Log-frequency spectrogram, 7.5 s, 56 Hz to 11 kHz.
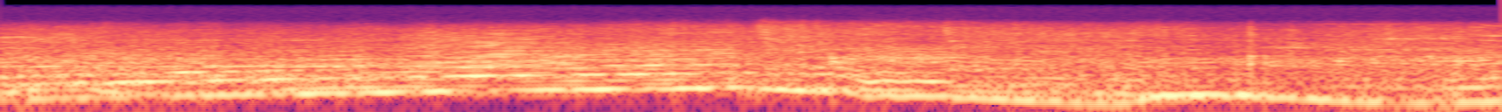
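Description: Toyota MR2 autocross car's engine revving hard under acceleration. It climbs in pitch, drops back about halfway through at a shift or lift, then climbs again.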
